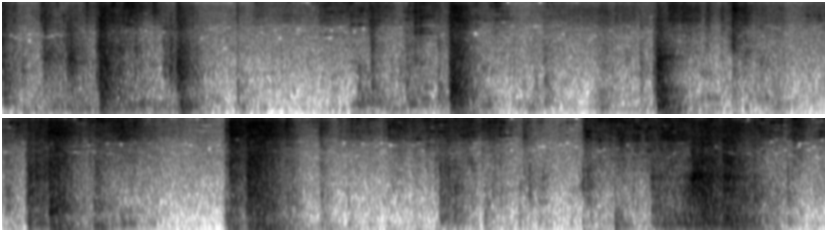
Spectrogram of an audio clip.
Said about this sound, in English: And I'm going to shut the door because our lovely people are in the hallway getting ready. Hang on just a moment.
